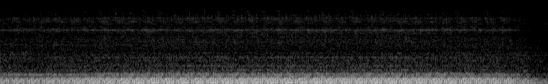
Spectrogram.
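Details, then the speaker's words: 1975 Land Rover Series III V8, recently rebuilt, first start on a new performance exhaust without the old slip joint, running on choke: deep, even burble at steady idle, regular beats, then cuts out; healthy. "Oh, that sounds awesome."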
